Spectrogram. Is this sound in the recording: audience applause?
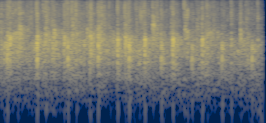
yes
